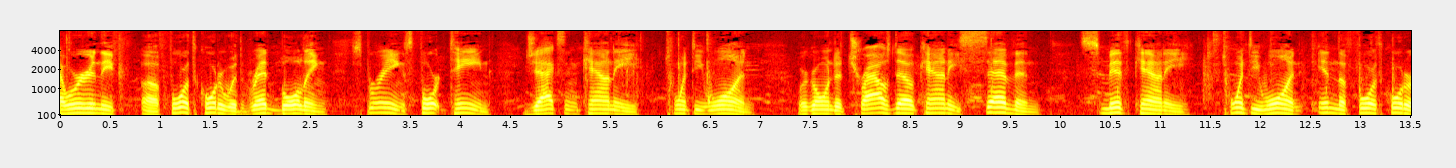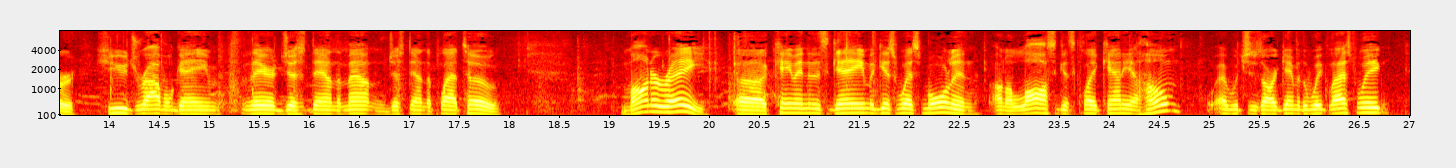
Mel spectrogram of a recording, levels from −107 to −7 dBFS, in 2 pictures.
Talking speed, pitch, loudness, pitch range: 140 wpm, 145 Hz, -22 LUFS, 130-160 Hz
